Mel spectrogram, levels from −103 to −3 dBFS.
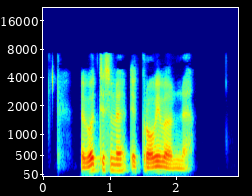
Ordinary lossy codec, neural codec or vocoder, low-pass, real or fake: MP3, 48 kbps; codec, 24 kHz, 0.9 kbps, WavTokenizer, large speech release; 7.2 kHz; fake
